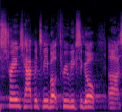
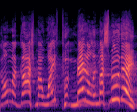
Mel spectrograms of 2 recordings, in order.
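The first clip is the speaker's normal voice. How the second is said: mock panic; 9 semitones higher, 10 dB louder than usual. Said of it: "my first thought was like".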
